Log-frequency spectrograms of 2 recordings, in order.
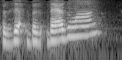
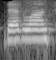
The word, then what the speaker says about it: Bazelon: In January 2009, Lydia was nominated to serve on the Leadership 21 Committee, an effort by the, tell me how to pronounce this correct, Lydia, Bazelon? – Yep, that's right. – Or Bazelon Center for Mental Health Law,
